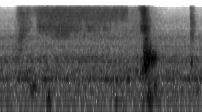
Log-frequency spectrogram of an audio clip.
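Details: The speaker's own mechanical ventilator, audible while he talks: a steady airy hiss of about one second, then a short louder puff of air; one mechanical ventilator breath cycle.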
